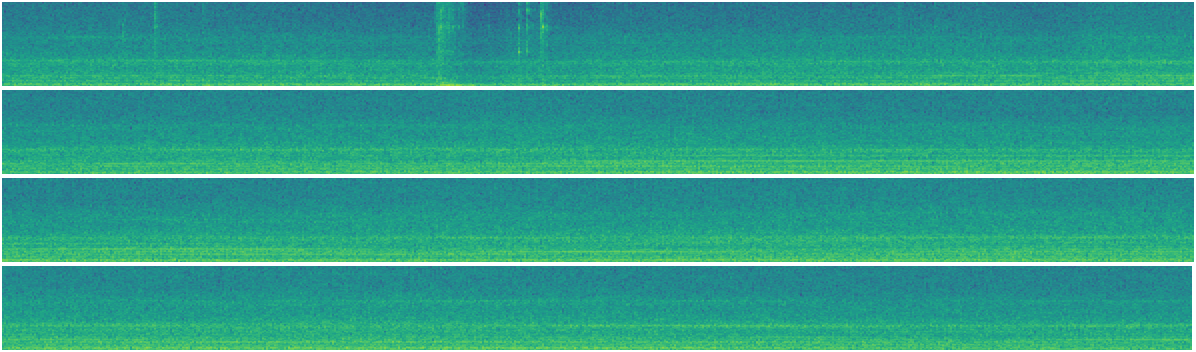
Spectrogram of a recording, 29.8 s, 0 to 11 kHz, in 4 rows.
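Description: Adicomp WIND 5-500 rotary screw air compressor running steadily: a constant mechanical drone with several steady whining tones. A brief rattle sounds about three seconds in, and the machine gets somewhat louder after about ten seconds.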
